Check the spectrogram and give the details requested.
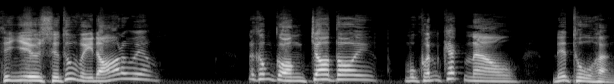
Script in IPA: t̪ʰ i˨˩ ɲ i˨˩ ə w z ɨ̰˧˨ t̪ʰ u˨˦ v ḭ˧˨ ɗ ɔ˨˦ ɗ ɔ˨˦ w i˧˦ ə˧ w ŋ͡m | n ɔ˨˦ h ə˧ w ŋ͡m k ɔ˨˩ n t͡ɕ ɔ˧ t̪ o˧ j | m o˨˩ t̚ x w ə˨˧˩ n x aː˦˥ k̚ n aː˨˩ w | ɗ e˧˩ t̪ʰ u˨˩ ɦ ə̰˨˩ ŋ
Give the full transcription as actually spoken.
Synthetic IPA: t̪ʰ i˨˩ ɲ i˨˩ ə w s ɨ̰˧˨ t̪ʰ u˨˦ v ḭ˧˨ ɗ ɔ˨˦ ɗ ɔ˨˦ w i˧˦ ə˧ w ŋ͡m | n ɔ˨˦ x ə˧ w ŋ͡m k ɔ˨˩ n t͡ɕ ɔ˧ t̪ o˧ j | m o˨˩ t̚ x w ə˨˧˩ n x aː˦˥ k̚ n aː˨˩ w | ɗ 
